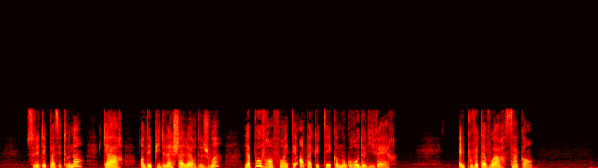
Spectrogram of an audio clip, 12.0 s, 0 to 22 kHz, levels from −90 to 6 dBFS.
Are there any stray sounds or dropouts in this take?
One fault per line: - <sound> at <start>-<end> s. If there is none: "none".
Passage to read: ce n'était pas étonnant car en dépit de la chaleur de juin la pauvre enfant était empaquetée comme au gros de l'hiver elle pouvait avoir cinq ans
none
